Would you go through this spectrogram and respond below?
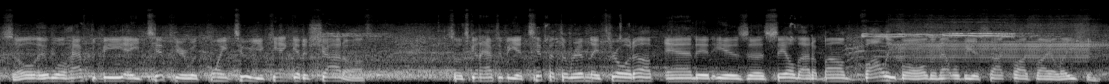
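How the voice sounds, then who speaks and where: A man's voice: fairly high pitch, steady tone, brisk. An American man doing live radio play-by-play basketball commentary from an arena booth. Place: broadcast booth in a sports arena. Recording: clear background noise from arena broadcast.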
